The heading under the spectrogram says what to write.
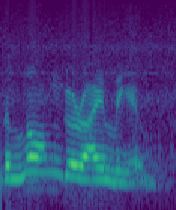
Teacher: they will pronounce the R because it's followed by a vowel and it acts as a liaison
